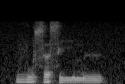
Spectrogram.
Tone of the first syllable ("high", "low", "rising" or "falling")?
falling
